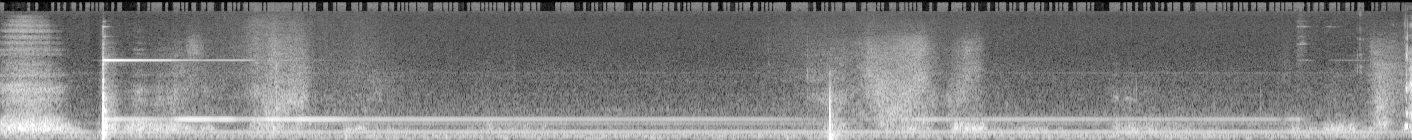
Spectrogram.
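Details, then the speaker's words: Roleplayed (simulated) Rinne hearing test with a tuning fork on the mastoid behind the ear, then beside the ear, on each side: two sharp strikes, each followed by a steady sustained hum, amid quiet room noise. "And I am going to have you tell me when you hear the sound, then when it stops. When it stops, I'll bring the tuning fork right next to your ear and you'll tell me if you hear it and if you do when it stops."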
